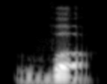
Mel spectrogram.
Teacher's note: ऊपर के दांत नीचे के होंठ को छू रहे हैं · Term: दंतोष्ठ्य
